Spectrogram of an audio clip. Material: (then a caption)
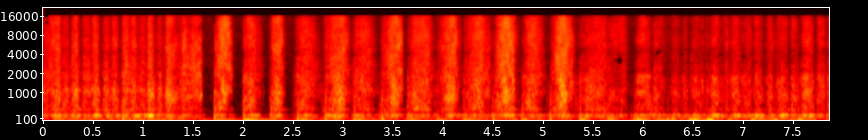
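Foam. A black, soft, porous foam windscreen covering a microphone is rubbed and scratched with the fingertips of both hands. The result is a rapid series of close, crackly scratching bursts that reach bright high tones, over a steady low hum near 210 Hz.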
